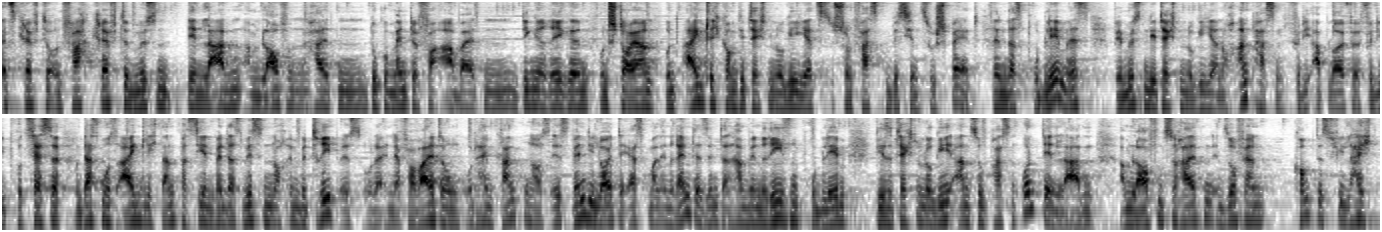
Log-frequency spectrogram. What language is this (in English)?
German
